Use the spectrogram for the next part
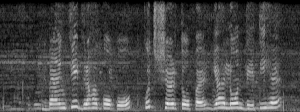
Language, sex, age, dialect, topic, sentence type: Hindi, female, 18-24, Marwari Dhudhari, banking, statement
